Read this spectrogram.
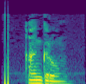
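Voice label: "angrun", Veneto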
